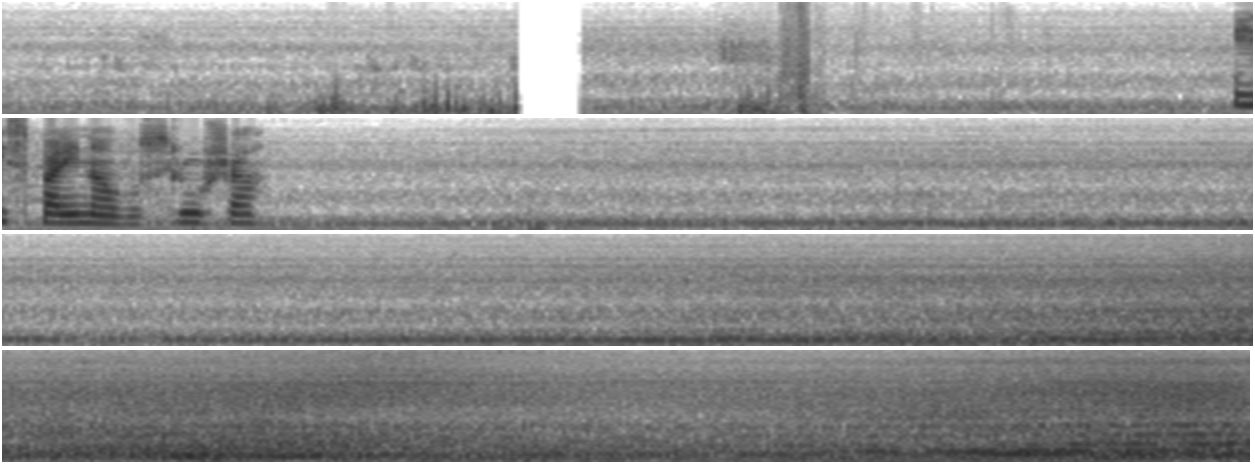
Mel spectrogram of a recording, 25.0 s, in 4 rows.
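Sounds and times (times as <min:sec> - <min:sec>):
electric train running noise: 0:04.7 - 0:25.0.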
